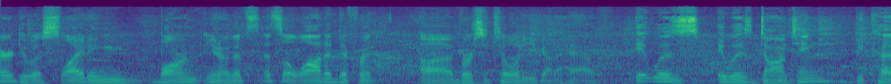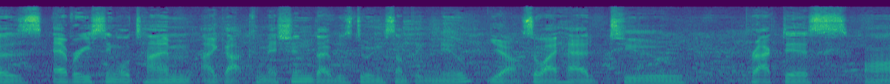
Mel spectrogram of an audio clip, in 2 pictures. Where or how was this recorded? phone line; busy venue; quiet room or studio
busy venue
